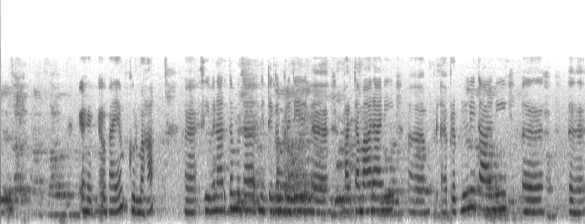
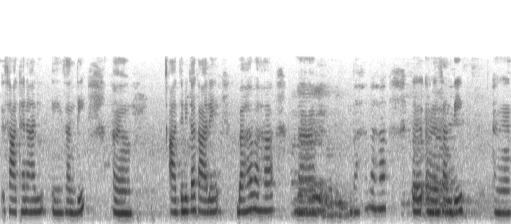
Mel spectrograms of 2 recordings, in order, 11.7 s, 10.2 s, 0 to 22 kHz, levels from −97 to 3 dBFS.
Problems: background conversations at intervals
